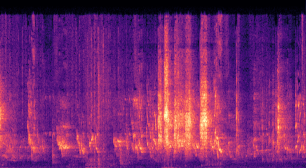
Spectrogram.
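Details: Budgerigar chirping: bright, high warbling notes and squeaky tweets in a quick, irregular run.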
